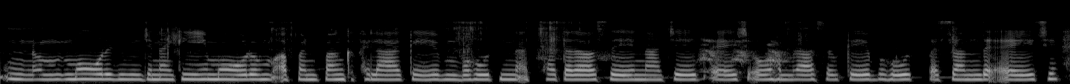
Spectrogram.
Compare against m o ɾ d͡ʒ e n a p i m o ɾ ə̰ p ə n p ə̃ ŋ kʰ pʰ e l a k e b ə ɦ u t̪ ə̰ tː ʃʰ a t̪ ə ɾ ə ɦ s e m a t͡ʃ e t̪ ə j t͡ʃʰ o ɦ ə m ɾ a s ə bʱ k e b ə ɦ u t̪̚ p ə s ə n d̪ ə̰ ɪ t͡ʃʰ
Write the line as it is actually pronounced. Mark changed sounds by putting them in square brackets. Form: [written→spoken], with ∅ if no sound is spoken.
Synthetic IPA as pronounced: m o ɾ d͡ʒ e n a [p→k] i m o ɾ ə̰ p ə n p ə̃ ŋ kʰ pʰ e l a k e b ə ɦ u t̪ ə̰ tː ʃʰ a t̪ ə ɾ ə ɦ s e [m→n] a t͡ʃ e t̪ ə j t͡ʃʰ o ɦ ə m ɾ a s ə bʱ k e b ə ɦ u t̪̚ p ə s ə n d̪ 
